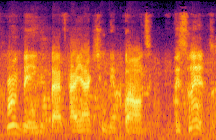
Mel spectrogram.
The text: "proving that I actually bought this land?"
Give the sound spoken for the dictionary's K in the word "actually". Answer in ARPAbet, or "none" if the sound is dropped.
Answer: K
